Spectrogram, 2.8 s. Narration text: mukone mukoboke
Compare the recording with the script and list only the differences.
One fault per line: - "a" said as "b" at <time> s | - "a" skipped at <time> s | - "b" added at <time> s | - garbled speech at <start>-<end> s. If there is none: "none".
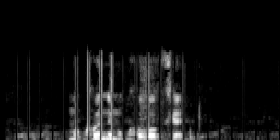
none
